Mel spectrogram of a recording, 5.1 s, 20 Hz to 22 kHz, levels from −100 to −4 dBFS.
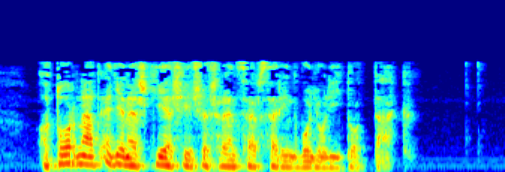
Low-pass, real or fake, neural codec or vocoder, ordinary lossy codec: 7.2 kHz; real; none; MP3, 24 kbps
